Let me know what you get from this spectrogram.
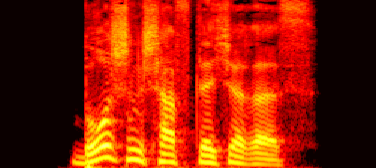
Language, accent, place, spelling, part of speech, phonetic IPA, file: German, Germany, Berlin, burschenschaftlicheres, adjective, [ˈbʊʁʃn̩ʃaftlɪçəʁəs], De-burschenschaftlicheres.ogg
- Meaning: strong/mixed nominative/accusative neuter singular comparative degree of burschenschaftlich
